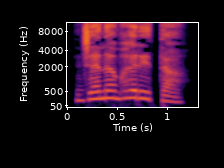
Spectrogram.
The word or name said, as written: ಜನಭರಿತ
